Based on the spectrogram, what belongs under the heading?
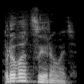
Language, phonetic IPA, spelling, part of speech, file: Russian, [prəvɐˈt͡sɨrəvətʲ], провоцировать, verb, Ru-провоцировать.ogg
- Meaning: to provoke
